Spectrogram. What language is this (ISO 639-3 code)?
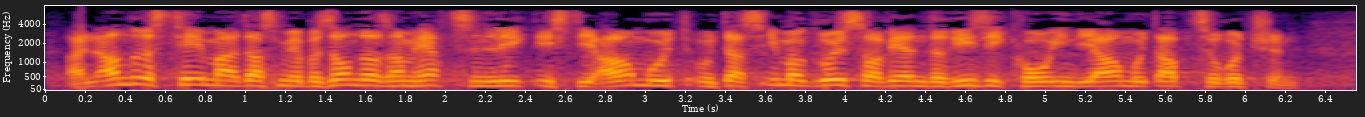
deu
